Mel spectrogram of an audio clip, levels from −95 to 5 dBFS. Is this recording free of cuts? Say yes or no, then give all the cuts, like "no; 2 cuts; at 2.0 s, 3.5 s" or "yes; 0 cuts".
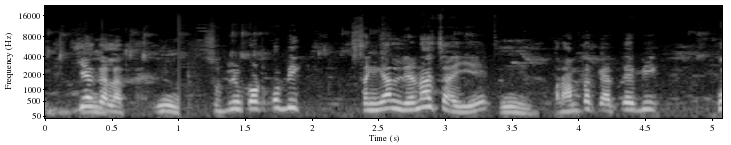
no; 1 cut; at 1.2 s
